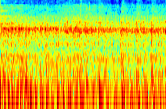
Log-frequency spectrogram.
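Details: Motorcycle engine after a rebuild: a steady high-pitched whine with light clatter over the idle that stops when the clutch is pulled. Suspected clutch-side gear noise, to be fixed by opening the clutch side.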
